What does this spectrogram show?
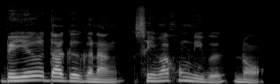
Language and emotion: Bodo, neutral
